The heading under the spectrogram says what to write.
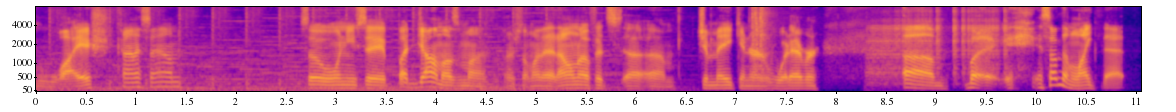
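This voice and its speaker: A man from the United States chatting casually while he plays a game on a livestream. He rambles, thinks aloud and corrects himself, with lots of fillers. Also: fairly low pitch. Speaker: streamer. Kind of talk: casual gameplay livestream chat. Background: game music.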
